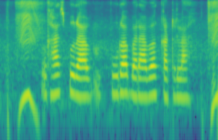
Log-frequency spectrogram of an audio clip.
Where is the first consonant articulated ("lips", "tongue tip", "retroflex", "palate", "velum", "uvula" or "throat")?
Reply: velum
